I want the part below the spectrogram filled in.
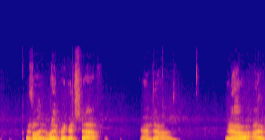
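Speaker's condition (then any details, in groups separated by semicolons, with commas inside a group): Spastic quadriplegia cerebral palsy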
